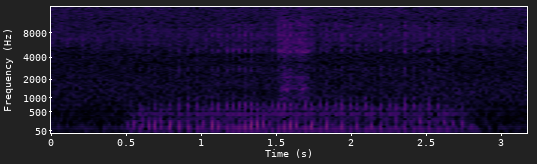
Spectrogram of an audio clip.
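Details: French Bulldog snoring while pretending to sleep to avoid going outside for a wee: a low, rapid, rattling snore lasting about two seconds, pulsing about four times a second, between a person's calls.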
